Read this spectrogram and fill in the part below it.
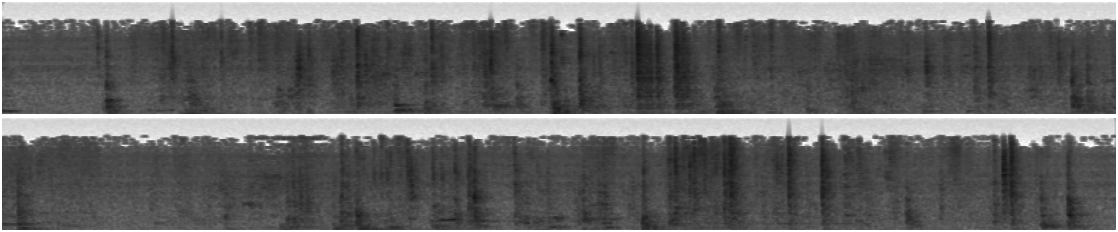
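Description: Acoustic guitars are plucked in a gentle, uneven rhythm.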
